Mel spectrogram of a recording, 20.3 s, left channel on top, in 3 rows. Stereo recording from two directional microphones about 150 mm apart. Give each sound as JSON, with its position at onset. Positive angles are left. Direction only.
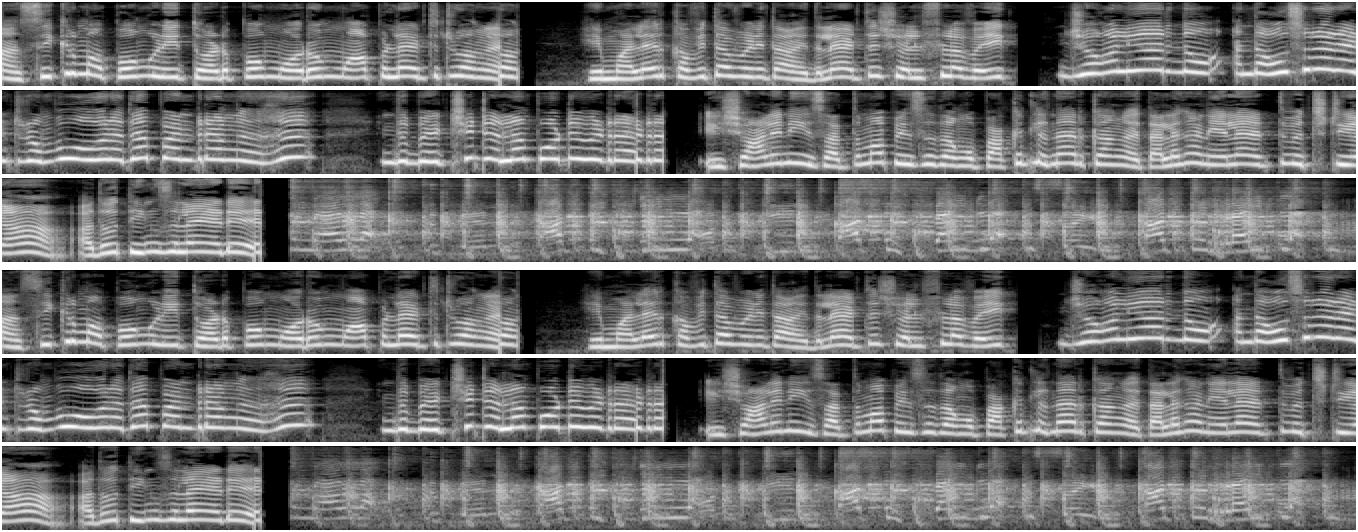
{"t": 0.0, "sound": "speech", "side_deg": 20}
{"t": 16.0, "sound": "music", "side_deg": -10}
